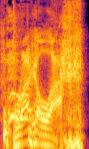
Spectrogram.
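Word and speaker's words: Bragollach: to say it like braal yeah you have to have that something back in your throat you've been chewing on cud or something so like yeah exactly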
